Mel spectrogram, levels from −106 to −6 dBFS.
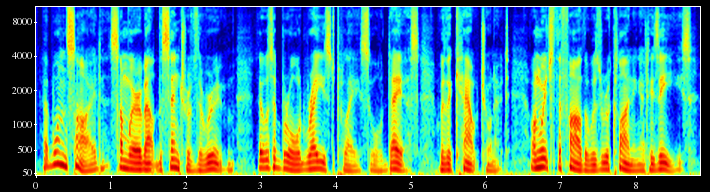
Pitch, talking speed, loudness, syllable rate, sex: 125 Hz, 215 wpm, -18 LUFS, 5.7 syllables/s, male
